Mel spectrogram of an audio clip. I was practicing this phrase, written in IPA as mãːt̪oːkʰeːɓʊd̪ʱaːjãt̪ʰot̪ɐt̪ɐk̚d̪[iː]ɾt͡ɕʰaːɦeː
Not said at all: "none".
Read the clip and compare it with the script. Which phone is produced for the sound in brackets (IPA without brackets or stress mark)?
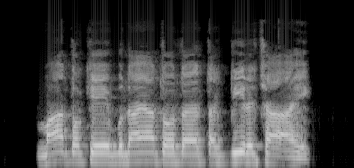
iː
